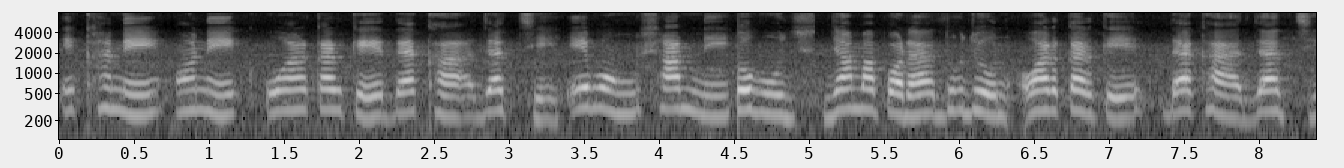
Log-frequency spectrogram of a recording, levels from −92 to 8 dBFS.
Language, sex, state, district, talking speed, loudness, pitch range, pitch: Bengali, female, West Bengal, Paschim Medinipur, 115 wpm, -22 LUFS, 245-285 Hz, 265 Hz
